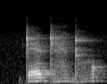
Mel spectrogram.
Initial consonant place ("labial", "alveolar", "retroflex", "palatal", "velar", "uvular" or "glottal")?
retroflex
